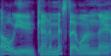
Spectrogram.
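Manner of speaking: put-on, good-natured, friendly teasing tone. Retelling a friend's teasing while bowling: imitating Salim's friendly trash talk. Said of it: "a nice talking shit".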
